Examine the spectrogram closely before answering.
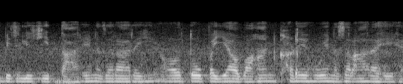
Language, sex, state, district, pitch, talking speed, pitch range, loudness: Hindi, male, Maharashtra, Solapur, 135 Hz, 250 wpm, 135-140 Hz, -16 LUFS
